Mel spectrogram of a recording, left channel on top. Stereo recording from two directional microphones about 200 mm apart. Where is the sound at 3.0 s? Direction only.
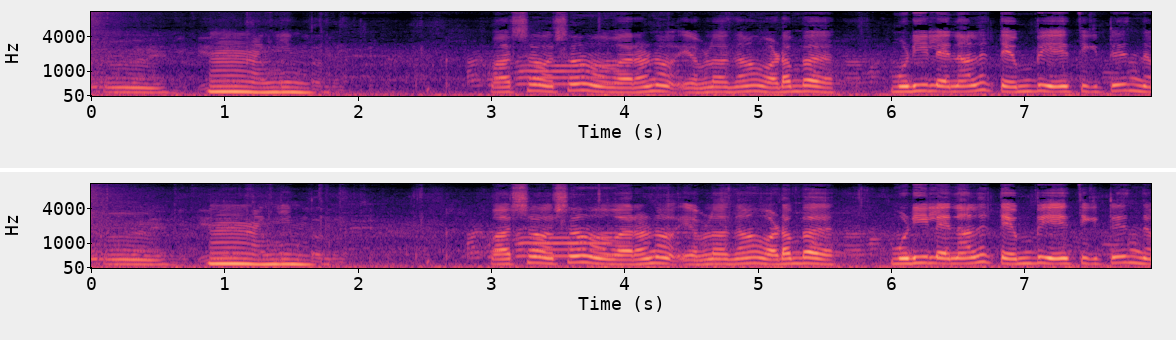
5° right (ahead or behind).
